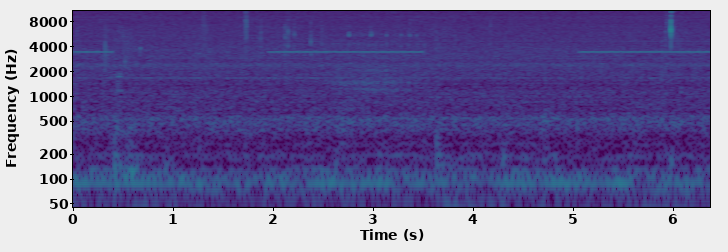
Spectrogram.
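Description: Steady low rumble of a car's engine and tyres on a snowy road, heard from inside the cabin. A faint thin high tone comes and goes a couple of times.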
